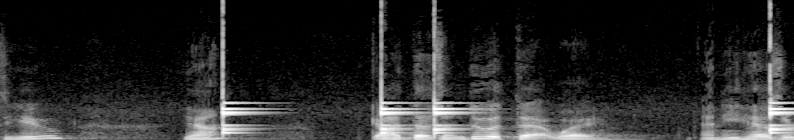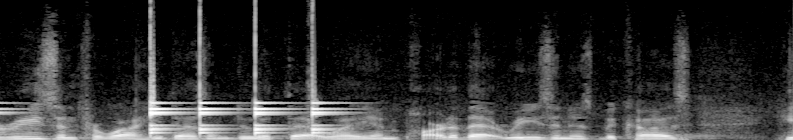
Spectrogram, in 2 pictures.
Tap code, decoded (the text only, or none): BD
